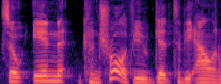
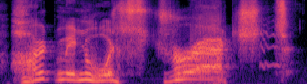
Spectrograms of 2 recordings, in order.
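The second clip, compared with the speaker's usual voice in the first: high, rough, creaky, growling monster screech; 8 semitones higher than usual. Retelling a video game monster's line: imitating a growling, screeching voice. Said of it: "growling voice screeching".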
